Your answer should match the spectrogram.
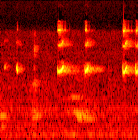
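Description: Chalk squeaking on a blackboard during writing: several short, high squeaks, the clearest about a second in and near the end.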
